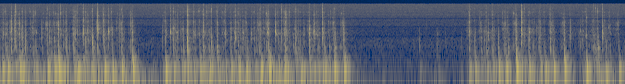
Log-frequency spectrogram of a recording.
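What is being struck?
Plastic keyboard with plastic keycaps.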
